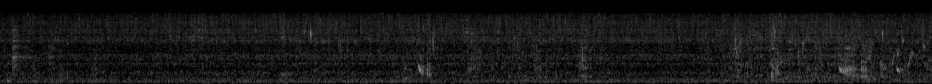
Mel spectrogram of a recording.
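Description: Water running from a kitchen tap into a stainless steel sink as dishes are washed by hand, a steady hiss with a few small clinks and squeaks of wet dishes.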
